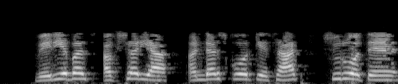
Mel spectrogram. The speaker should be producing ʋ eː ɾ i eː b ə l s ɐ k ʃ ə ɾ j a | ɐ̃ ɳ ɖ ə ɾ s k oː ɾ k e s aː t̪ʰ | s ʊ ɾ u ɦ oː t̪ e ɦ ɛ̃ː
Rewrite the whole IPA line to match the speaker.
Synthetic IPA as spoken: ʋ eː ɾ i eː b ə l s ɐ k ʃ ə ɾ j a | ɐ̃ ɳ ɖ ə ɾ s k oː ɾ k e s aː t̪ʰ | ʃ ʊ ɾ u ɦ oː t̪ e ɦ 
